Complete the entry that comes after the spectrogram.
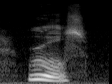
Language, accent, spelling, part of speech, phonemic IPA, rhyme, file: English, US, rules, noun / verb, /ˈɹulz/, -uːlz, En-us-rules.ogg
- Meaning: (noun) plural of rule; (verb) third-person singular simple present indicative of rule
